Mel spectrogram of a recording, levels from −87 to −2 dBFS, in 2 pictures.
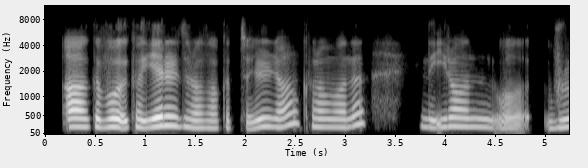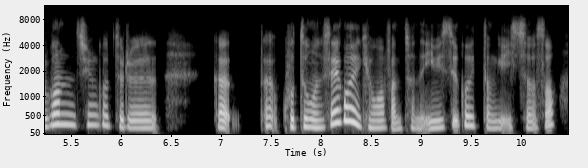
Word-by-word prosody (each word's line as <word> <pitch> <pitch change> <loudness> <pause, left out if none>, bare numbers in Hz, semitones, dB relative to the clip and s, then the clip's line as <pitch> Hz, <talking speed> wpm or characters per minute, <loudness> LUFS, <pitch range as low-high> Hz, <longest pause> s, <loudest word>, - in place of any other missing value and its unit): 아 215 0 +7
그 210 - +3
뭐 205 -2 +6
그 195 -1 +1
예를 235 +2 +8
들어서 190 -3 -1
그쵸 185 -3 -9
1 210 +6 +1
년 240 +9 0
그러면은 210 +3 -2 0.5
근데 210 -3 -3
이런 215 -2 0
뭐 90 +1 -3 0.2
물건 215 +10 -1
친구들은 235 -9 -4 0.5
그러니까 - - 0 0.3
으 235 - -3
보통은 205 -2 -1
새거의 315 - +3
경우가 190 -6 -3
많잖아요, 155 - -8
이미 185 +2 -1
쓰고 245 +4 -3
있던 200 -7 -6
게 - - -5
있어서. - - -4
210 Hz, 315 characters per minute, -22 LUFS, 190-230 Hz, 0.5 s, 예를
